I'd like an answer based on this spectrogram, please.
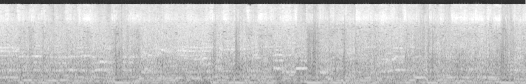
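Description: Loud live band music with drums and vocals, from a hip-hop stage set with a live drummer, and a steady heavy beat.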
